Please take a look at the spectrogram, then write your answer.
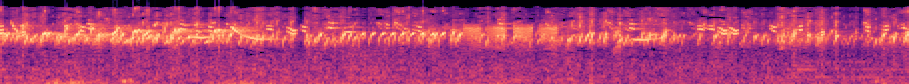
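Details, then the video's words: European goldfinch mating and readiness calls in bitbita and sitsita style, meant to bring a silent male into song: quick, rattling high chirps, about two to three notes a second in bursts, within continuous twittering. "بتبتة فعالة و ستستة فتاكة رهيبة في علاج صمت الحسون"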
